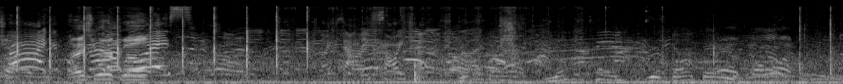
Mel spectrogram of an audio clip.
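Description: Young girls shout and cheer outdoors.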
